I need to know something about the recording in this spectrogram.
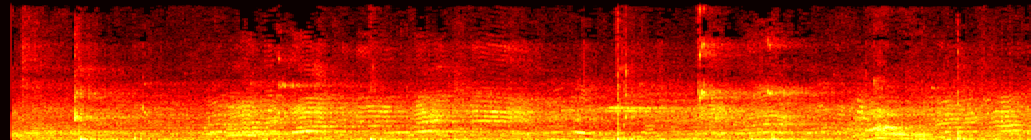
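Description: Volleyball rally in a gym: a handful of sharp thumps of the ball being struck, the loudest about half a second in, over players' and spectators' voices echoing in the hall.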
